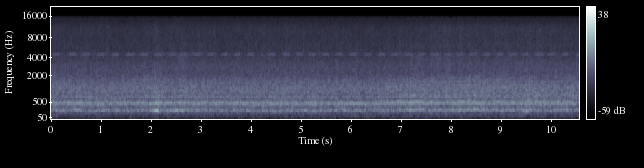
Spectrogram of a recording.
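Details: Continuous buzzing of many bees, a thick unbroken drone with stacked humming tones, level and even throughout, a faint high whine overhead and a tiny tap early on.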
